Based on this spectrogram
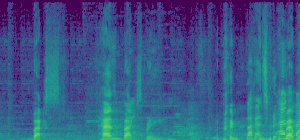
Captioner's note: chuckles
